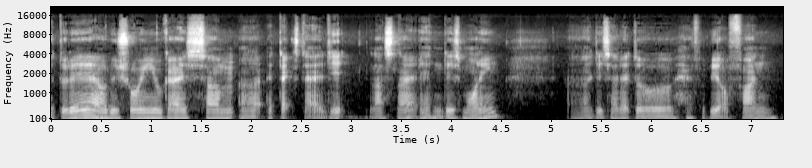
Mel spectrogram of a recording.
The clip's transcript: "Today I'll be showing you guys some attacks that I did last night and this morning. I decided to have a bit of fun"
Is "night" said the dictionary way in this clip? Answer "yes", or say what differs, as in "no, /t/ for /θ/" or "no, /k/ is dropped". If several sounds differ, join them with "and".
yes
